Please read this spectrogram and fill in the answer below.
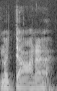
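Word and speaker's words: McDonagh: McDonough. He wouldn't be on there. Or McDonough, some Irish. – It's pronounced Madonna.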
